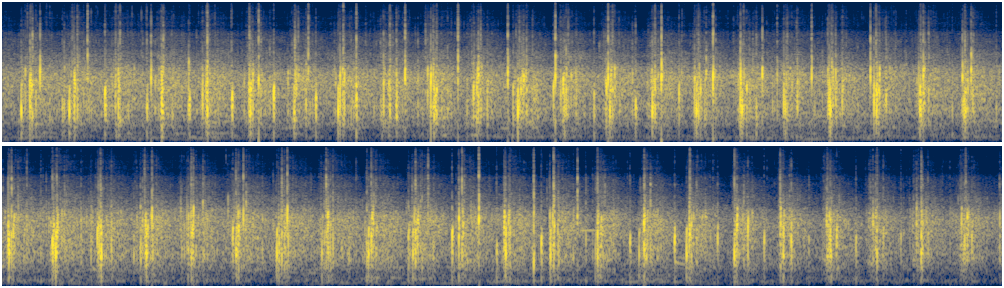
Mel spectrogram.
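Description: Audience applauding: a large crowd clapping steadily throughout.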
